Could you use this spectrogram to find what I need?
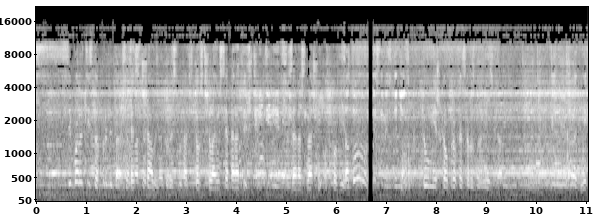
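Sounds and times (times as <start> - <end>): radio news speech: 0.0 - 11.0
steady high tone: 0.0 - 11.0.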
